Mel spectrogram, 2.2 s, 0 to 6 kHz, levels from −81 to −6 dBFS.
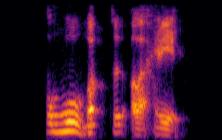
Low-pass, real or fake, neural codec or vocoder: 5.4 kHz; fake; codec, 24 kHz, 1.5 kbps, HILCodec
